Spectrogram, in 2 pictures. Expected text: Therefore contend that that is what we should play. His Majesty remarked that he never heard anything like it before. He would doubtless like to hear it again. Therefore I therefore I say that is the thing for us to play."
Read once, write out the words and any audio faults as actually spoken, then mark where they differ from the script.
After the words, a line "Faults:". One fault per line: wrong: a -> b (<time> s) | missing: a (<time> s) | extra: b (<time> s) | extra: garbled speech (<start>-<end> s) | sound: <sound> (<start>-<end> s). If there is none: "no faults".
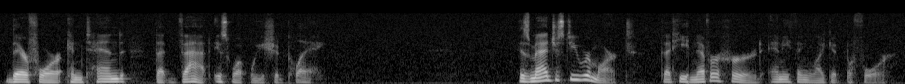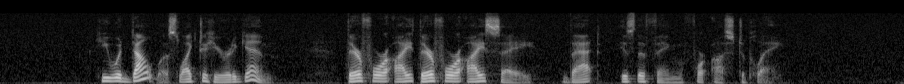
Therefore contend that that is what we should play. His Majesty remarked that he never heard anything like it before. He would doubtless like to hear it again. Therefore I therefore I say that is the thing for us to play."
Faults:
no faults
